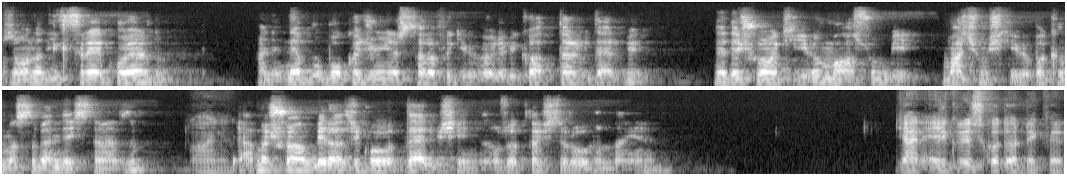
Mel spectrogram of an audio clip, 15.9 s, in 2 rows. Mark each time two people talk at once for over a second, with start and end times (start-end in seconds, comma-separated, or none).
none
